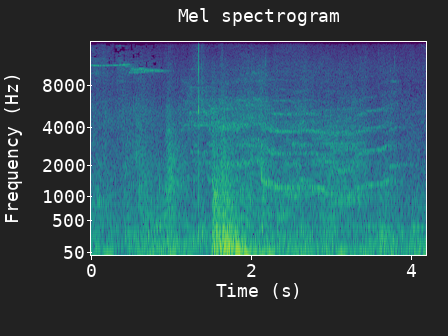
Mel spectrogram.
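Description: A room full of people sitting back down on chamber seats: shuffling, with a thump about a second and a half in, then a drawn-out creak or squeak lasting about a second and a half, over a low hum.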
